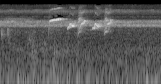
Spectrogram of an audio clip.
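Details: Cinereous tit in the wild, its voice used as a lure for bird trapping: a brief burst of thin, high chirps lasting under a second, over a steady high insect drone.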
